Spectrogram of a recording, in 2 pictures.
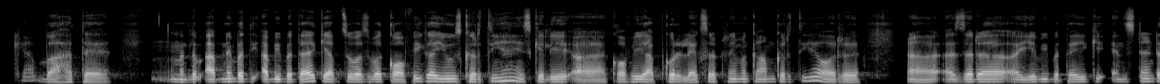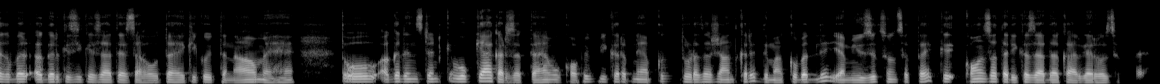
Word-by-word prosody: क्या - - -14
बात 110 +1 -2
है! 100 -2 0 0.6
मतलब 120 0 -1
आपने 125 +4 +5
बति 135 - +4
अभी 120 +1 +4
बताया 125 +2 +6
कि - - +5
आप 110 - +4
सुबह-सुबह 120 0 +3
कॉफ़ी 115 +6 +3
का 145 -1 +4
यूज़ 135 -1 +3
करतीं 130 +4 +1
हैं। 165 -3 0
इसके 120 +1 -1
लिए 115 +2 +2
अ, 105 -2 +1
कॉफ़ी 125 +3 +1
आपको 115 +1 +2
रिलैक्स 105 +1 0
रखने 125 -1 -2
में 130 +1 -3
काम 120 +1 -2
करती 125 +5 -5
है 180 - -1
और 110 -7 +1
अ, 105 +1 -2
ज़रा 120 +2 +3
ये 115 +2 0
भी 125 +1 -3
बताइए 115 0 -2
कि - - -6
इंस्टेंट 125 +4 -3
अबर 125 0 +1
अगर 120 +1 +1
किसी 115 0 -5
के 115 - 0
साथ 110 -1 0
ऐसा 100 -2 +1
होता 100 +3 -2
है 105 0 -2
कि 115 +2 -9
कोई 110 - -2
तनाव 105 +3 0
में - - -4
है 105 +2 -7 0.5
तो 125 0 +3 0.2
अगर 135 -2 -1
इंस्टेंट 130 +1 -3
क - - -9
वो 130 -2 +1
क्या 145 -1 +6
कर 125 - +2
सकता 105 +1 -3
है? 110 - 0
वो 110 0 -4
कॉफ़ी 105 +6 -3
पीकर 125 -1 -5
अपने 120 -1 -4
आप 115 -1 -4
को 130 - -9 0.2
थोड़ा-सा 120 -1 0
शांत 110 -1 -3
करें, 150 - -1
दिमाग 100 -2 -3
को 115 - -1
बदले 115 +8 +1
या 105 - +3
म्यूज़िक 105 +3 -2
सुन 120 - -5
सकता 125 +3 -2
है? 150 - -1
क 135 - +3
कौन-सा 130 +1 +2
तरीका 105 +1 0
ज़्यादा 105 -1 +3
कारगर 100 0 +2
हो 95 0 +1
सकता - - -12
है? - - -19
115 Hz, 210 wpm, -24 LUFS, 105-125 Hz, 0.6 s, बताया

